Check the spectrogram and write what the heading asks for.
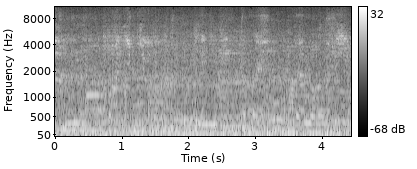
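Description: Busy street ambience: steady road-traffic noise mixed with people's voices.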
